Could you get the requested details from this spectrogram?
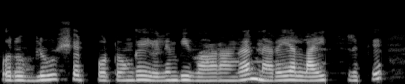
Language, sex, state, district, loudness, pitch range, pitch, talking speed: Tamil, female, Tamil Nadu, Kanyakumari, -17 LUFS, 185-215 Hz, 195 Hz, 135 wpm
